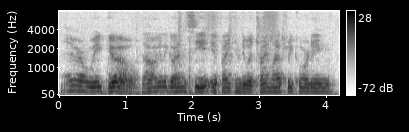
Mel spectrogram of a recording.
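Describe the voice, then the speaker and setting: A man's voice: a little high, brisk. Muffled man talking through a respirator mask. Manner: relaxed and rambling, with frequent fillers. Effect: muffled as if through a wall, speaking through a respirator mask. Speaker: DIY hobbyist demonstrating a paint finish. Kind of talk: casual how-to narration.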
